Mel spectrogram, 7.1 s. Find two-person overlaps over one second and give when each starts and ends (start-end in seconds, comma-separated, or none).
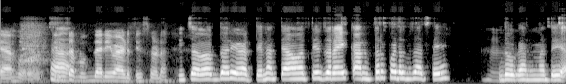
none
